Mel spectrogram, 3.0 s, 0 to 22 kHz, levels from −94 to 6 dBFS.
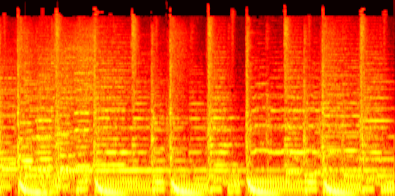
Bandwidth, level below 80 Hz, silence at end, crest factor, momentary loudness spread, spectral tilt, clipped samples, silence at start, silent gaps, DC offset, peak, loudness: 20 kHz; -18 dBFS; 0 s; 12 dB; 3 LU; -5 dB/octave; under 0.1%; 0 s; none; under 0.1%; 0 dBFS; -12 LUFS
